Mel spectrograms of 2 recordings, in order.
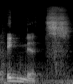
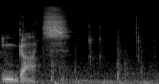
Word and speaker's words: ingots: ingot in here oh i always like to pronounce the ignits not ingots i suppose that would make me wrong then tim i need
